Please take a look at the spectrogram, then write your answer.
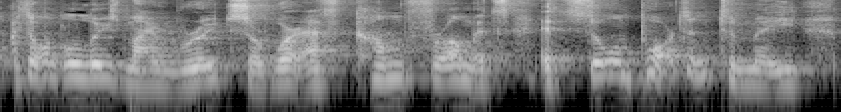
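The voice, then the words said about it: Northern Irish accent. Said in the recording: “I'm from Northern Ireland, very proud of the fact that I'm an Ulsterman through and through. And this accent ... I don't want to lose my accent.”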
